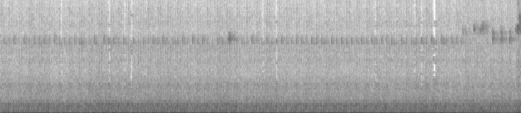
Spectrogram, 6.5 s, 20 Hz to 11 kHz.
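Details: 1967 VW Beetle 1500cc, warmed up after carburetor refitted on a new base gasket: a steady, even low thrum at a slightly fast idle, no misses or stumbles. Normal idle, slightly high.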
